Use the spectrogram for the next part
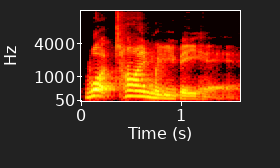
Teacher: I'm more likely to use a downwards intonation pattern.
